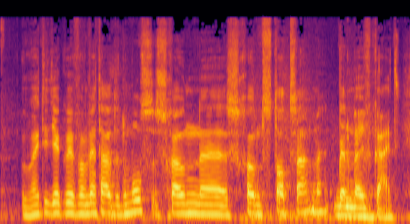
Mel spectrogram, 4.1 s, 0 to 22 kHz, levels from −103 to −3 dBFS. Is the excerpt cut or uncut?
cut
